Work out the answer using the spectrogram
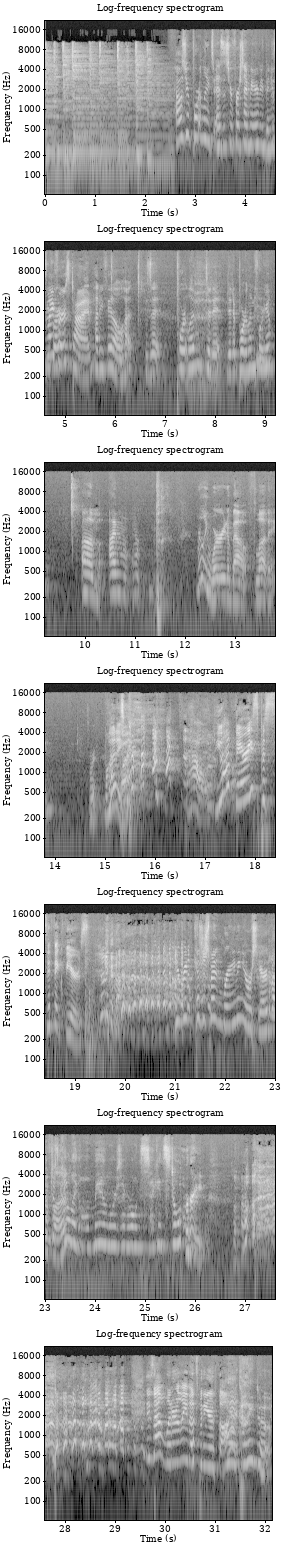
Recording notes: At a live show in Portland.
